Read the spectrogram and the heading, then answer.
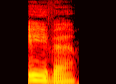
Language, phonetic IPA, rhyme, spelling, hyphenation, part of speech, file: Hungarian, [ˈeːvɛ], -vɛ, éve, éve, noun / verb, Hu-éve.ogg
- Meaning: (noun) third-person singular single-possession possessive of év; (verb) adverbial participle of eszik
